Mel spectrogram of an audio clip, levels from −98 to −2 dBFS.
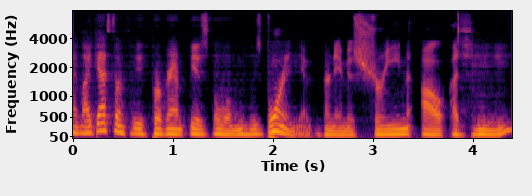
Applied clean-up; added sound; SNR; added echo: neural mask model DeepFilterNet 3.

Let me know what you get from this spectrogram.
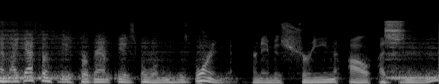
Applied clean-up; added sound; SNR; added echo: neural mask model RNNoise.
